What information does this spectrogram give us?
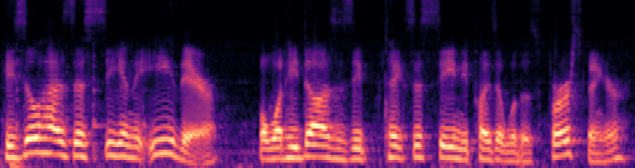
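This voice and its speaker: A man teaching guitar in an informal, conversational way, explaining step by step and pausing as he points out each note. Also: a little high, animated, dark tone, low-quality recording. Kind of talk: informal instructional lesson, demonstrating step by step.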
